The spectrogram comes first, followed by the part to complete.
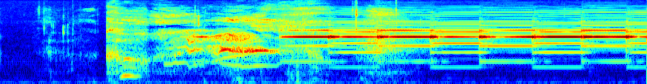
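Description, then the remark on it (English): A fire alarm suddenly goes off after a brief quiet moment, its shrill, steady electronic tone ringing loudly and continuously, with a jumble of background noise at the start. “Fire alarm. Fire alarm off.”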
